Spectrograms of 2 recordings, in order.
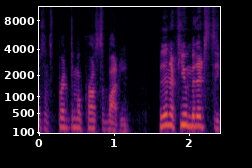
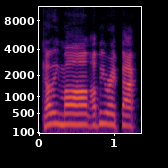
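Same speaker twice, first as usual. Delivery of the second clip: calling back; 6 semitones higher, 9 dB louder than usual. Acted.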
